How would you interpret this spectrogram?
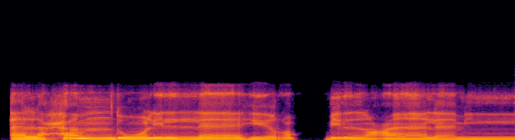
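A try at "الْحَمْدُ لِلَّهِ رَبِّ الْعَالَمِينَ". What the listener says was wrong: Iya, suaranya lebih dipelongin lagi supaya nggak banyak masuk hidung. Sama lamnya tadi kerasa mantul dikit. Kuncinya jangan dilepas lidahnya, bukan alhamdu.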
